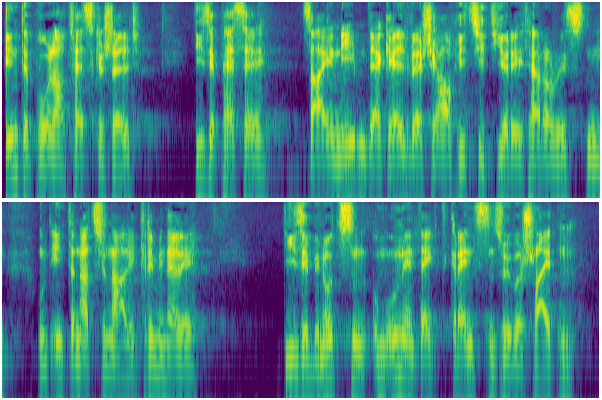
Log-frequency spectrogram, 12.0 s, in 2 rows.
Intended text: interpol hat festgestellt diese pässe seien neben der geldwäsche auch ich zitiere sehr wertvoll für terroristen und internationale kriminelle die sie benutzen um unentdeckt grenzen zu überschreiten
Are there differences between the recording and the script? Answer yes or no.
yes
